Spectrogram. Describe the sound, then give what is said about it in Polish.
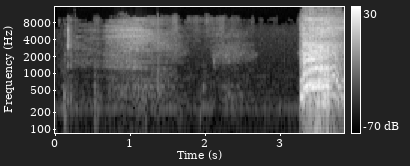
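A man sneezes once, loudly and sharply, near the end after a few faint breathy intake sounds and quiet stretches. “Przepraszam. Rozkichałem się.”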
